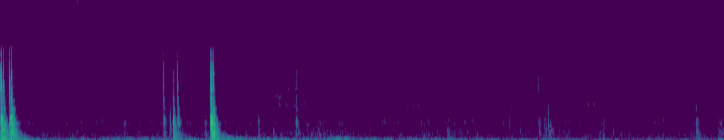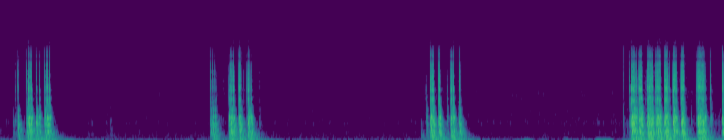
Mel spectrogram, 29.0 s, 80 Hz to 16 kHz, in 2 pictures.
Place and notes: Contact microphones on "moaning" tree
Anykščių rajono savivaldybė, Utenos apskritis, Lietuva, 1 November, 14:50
